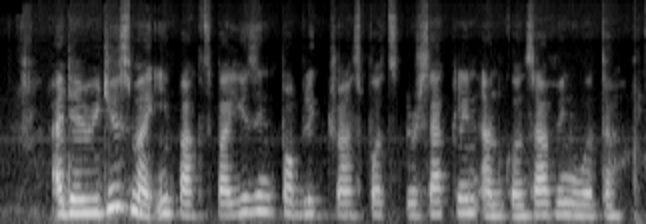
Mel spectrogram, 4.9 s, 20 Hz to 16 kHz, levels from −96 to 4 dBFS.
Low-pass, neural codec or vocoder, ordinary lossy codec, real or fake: 14.4 kHz; none; Opus, 32 kbps; real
